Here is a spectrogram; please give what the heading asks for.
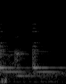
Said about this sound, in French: Cibole. Faut le fermer, son téléphone. Mais là, je réalise que c'est mon téléphone.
